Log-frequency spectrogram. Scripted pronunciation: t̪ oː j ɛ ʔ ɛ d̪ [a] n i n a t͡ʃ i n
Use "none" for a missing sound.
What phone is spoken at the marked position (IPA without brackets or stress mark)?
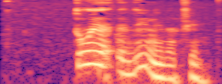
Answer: i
